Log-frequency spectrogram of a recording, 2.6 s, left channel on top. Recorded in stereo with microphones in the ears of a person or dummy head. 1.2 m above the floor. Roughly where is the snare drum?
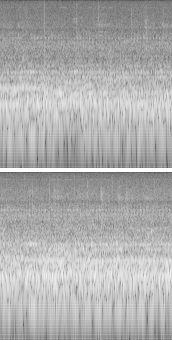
No snare drum in this recording.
